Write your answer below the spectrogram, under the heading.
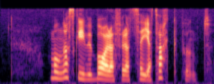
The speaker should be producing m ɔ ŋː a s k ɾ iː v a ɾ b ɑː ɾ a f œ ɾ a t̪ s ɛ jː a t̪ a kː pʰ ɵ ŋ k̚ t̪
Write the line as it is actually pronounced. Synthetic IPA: m ɔ ŋː a s k ɾ iː v ə ɾ b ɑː ɾ a f œ ɾ a t̪ s ɛ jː a t̪ʰ a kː pʰ ɵ ŋ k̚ t̪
